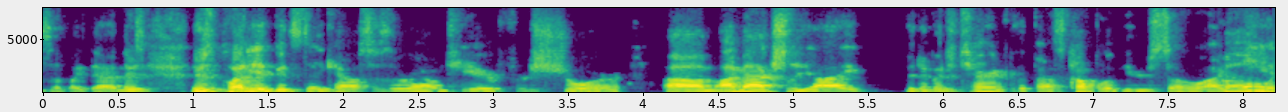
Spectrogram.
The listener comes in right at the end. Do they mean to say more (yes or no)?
no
